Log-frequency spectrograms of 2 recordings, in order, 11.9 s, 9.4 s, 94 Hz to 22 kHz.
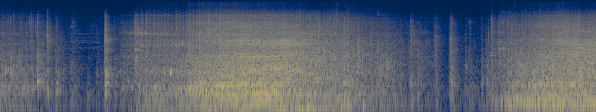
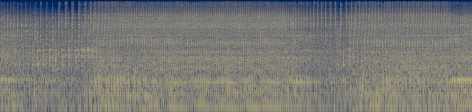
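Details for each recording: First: Club Car golf cart, stored 4 years, after water was worked out of the system and a water-seized pivot point was believed to be the cause of quitting: steady even single-cylinder beat rising and falling as the cart pulls away and slows, normal running. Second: Club Car golf cart stored 4 years in a barn first fires after the fuel was checked for water and the float bowl filled: harsh, uneven clatter about four beats a second with heavy shaking, rough running.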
